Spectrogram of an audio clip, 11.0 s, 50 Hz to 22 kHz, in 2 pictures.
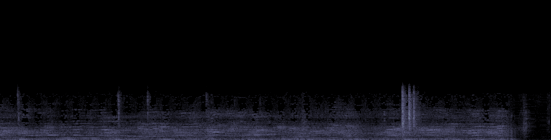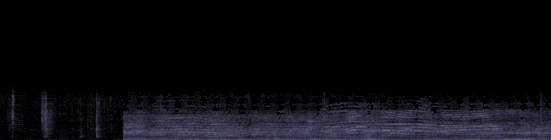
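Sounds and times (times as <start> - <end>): party music through tv speaker: 0.0 - 5.3, 6.7 - 11.0
crowd noise: 0.0 - 5.4, 6.7 - 11.0.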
